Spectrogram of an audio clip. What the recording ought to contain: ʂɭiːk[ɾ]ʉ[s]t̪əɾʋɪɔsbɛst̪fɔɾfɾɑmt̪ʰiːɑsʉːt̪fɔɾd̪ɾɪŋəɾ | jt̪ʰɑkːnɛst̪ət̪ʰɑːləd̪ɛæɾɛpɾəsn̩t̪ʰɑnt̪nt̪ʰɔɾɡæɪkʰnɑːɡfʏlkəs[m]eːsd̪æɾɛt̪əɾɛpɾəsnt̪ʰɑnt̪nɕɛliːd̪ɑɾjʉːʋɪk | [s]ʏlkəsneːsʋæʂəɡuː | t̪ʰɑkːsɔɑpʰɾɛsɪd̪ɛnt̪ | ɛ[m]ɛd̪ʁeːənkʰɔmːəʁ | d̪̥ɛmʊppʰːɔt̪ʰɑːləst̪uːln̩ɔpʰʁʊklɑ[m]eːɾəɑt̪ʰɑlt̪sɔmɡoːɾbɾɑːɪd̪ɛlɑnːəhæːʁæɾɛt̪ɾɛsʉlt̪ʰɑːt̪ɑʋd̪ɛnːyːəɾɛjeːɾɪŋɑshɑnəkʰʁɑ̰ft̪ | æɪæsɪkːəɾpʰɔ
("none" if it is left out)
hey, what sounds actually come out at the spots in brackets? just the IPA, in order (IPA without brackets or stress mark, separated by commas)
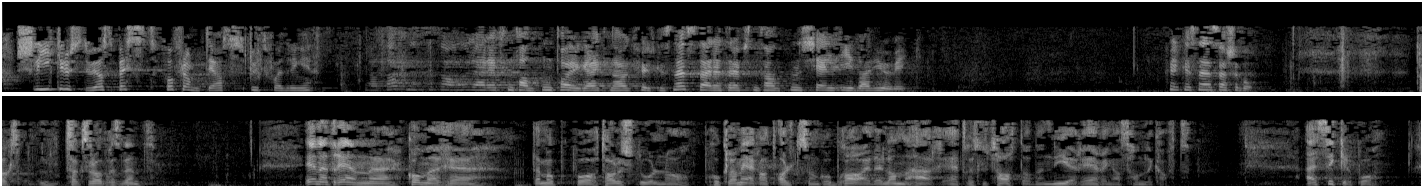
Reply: ɾ, s, n, f, n, m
